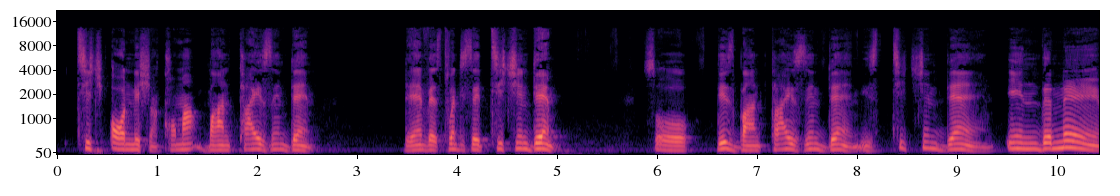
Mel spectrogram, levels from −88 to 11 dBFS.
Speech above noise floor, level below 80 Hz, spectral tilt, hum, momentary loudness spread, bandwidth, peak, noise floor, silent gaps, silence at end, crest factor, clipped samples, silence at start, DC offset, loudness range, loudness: 46 dB; -68 dBFS; -6 dB/octave; none; 12 LU; 13.5 kHz; -4 dBFS; -70 dBFS; none; 0 s; 22 dB; under 0.1%; 0.2 s; under 0.1%; 2 LU; -25 LUFS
